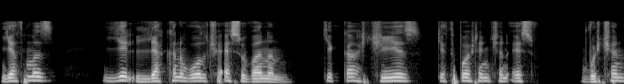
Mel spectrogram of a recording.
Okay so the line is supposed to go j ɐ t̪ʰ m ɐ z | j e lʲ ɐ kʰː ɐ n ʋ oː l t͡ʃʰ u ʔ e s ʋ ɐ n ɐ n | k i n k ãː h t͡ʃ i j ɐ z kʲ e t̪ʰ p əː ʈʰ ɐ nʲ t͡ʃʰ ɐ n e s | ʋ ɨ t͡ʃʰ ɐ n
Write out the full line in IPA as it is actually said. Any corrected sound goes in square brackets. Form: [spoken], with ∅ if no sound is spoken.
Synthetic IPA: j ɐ t̪ʰ m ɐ z | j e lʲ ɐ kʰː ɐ n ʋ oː l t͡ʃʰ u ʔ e s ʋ ɐ n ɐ n | k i [∅] k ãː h t͡ʃ i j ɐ z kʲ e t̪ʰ p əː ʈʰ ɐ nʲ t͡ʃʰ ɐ n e s | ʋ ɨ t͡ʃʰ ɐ n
